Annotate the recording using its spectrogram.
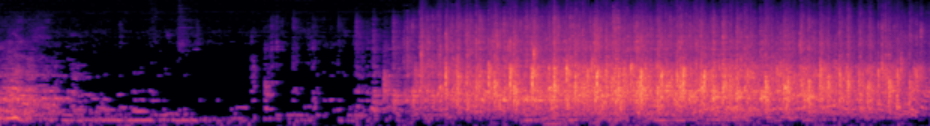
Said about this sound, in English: I see you haven't learned your lesson about applauding real hard.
